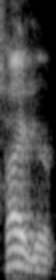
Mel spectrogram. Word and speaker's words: Tigar: It's actually pronounced Tiger, but Tiger.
